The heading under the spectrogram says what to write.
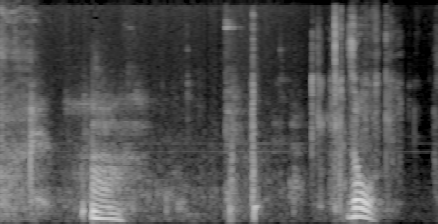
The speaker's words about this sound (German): Ich trinke kurz einen Schluck.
